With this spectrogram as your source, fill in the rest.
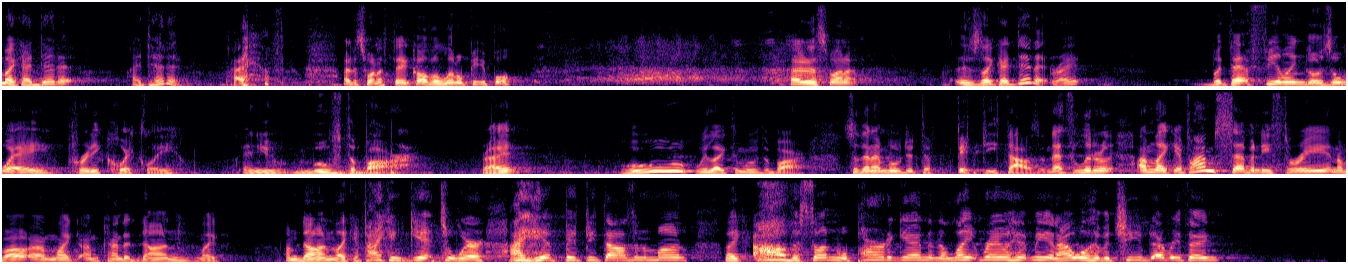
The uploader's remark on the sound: (live event recording). Listen behind the scenes at a live event. Spoke to 600 new entrepreneurs.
